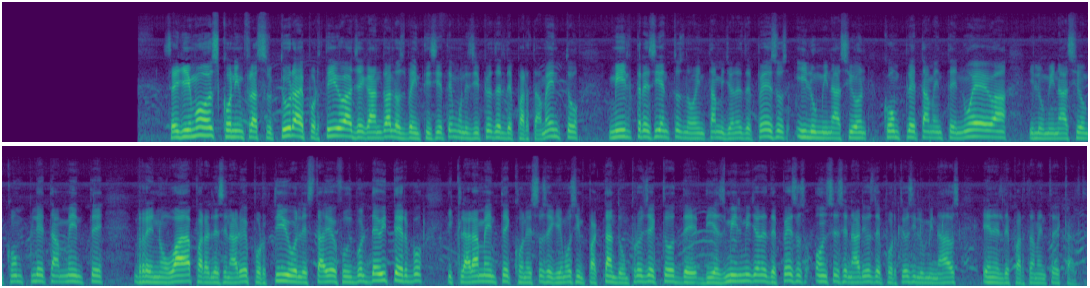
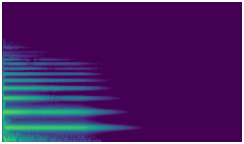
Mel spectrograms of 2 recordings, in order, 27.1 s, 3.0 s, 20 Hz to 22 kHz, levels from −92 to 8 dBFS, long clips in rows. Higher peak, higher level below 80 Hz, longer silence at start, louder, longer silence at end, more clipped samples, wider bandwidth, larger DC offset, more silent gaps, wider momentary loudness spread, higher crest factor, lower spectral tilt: about the same, -2 dBFS vs -4 dBFS; second, -58 dBFS vs -42 dBFS; first, 2.05 s vs 0 s; about the same, -21 LUFS vs -22 LUFS; second, 0 s vs 1.75 s; neither; first, 14 kHz vs 4.8 kHz; neither; neither; second, 10 LU vs 16 LU; about the same, 18 dB vs 20 dB; second, -6.5 dB/octave vs -8 dB/octave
